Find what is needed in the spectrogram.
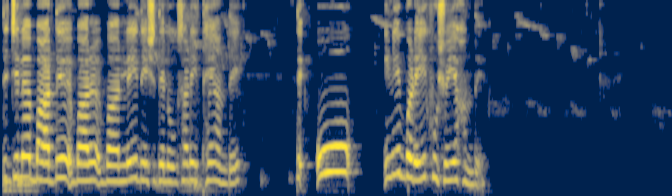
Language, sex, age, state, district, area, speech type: Dogri, female, 18-30, Jammu and Kashmir, Kathua, rural, spontaneous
